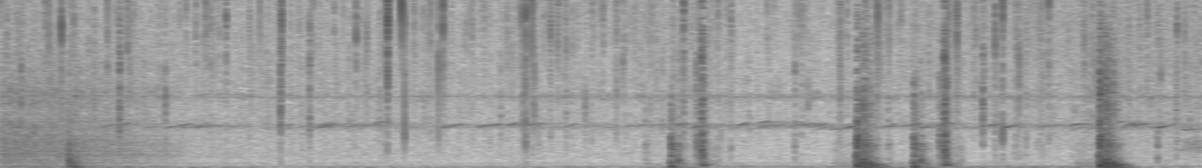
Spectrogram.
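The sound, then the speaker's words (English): Footsteps coming up a driveway: a handful of heavy, crunching steps in uneven pairs, growing louder toward the end, over a steady hissing background with no talking. “Hey, look, someone's coming up the driveway.”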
